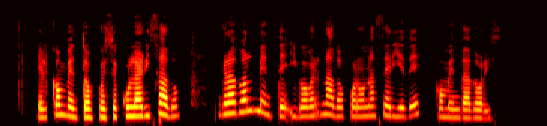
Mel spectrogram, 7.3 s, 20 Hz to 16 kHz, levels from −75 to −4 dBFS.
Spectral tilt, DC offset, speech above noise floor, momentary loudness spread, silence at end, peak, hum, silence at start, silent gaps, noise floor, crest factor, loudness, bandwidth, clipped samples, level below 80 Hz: -4.5 dB/octave; under 0.1%; over 64 dB; 12 LU; 0.75 s; -6 dBFS; none; 0.5 s; none; under -90 dBFS; 20 dB; -26 LUFS; 11.5 kHz; under 0.1%; -76 dBFS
